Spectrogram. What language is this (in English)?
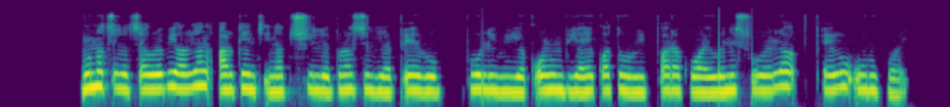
Georgian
